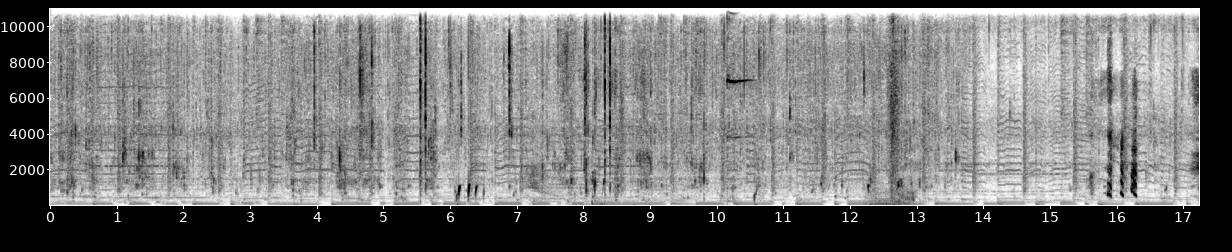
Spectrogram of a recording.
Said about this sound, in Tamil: எல்லா பக்கமும் தண்ணி ஊற்றணும்லங்க, அப்படிதான் ஊற்றணும்ல மேலே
